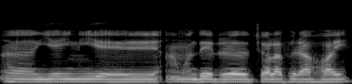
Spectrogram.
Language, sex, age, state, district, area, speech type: Bengali, male, 18-30, West Bengal, Birbhum, urban, spontaneous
